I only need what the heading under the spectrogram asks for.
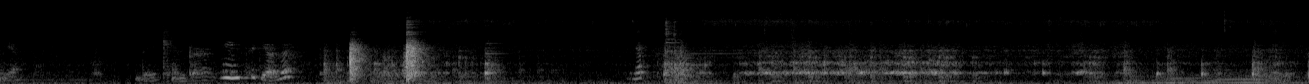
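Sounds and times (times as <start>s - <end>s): garlic and ginger sizzling in oil: 1.9s - 13.0s
wooden spoon knocking on pot: 3.2s - 5.4s, 6.5s - 13.0s.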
